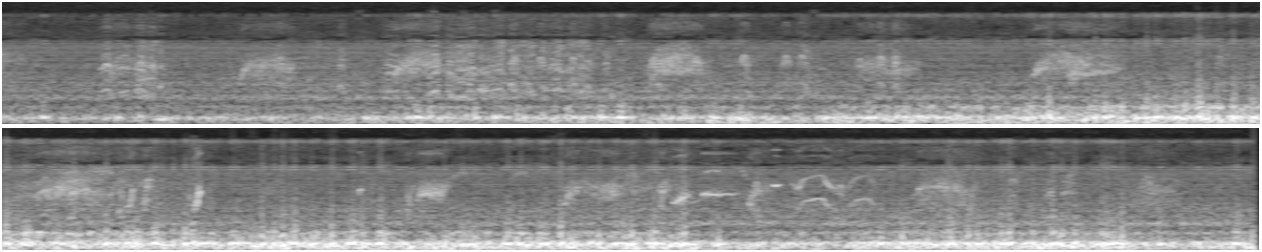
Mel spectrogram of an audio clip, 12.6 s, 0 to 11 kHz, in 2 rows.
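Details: Bald eagles at a nest on Hornby Island, November 13; the female sits on the nest, flies off and returns, then the male arrives and both trill. Scattered short arched calls rise and fall over a steady low hum.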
